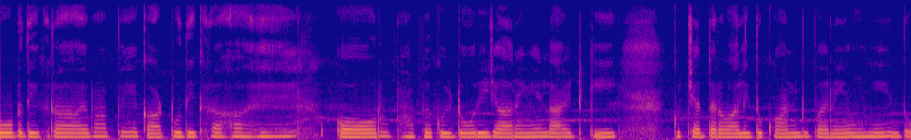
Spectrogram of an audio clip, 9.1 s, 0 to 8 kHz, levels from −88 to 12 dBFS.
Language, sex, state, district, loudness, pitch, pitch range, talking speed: Angika, female, Bihar, Supaul, -24 LUFS, 220 Hz, 210-225 Hz, 185 wpm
